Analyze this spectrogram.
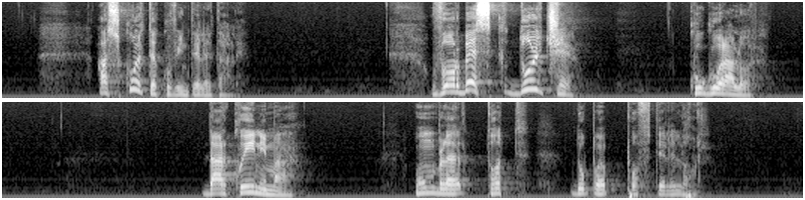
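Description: A man speaks calmly into a microphone in a large echoing hall, in short phrases with pauses.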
